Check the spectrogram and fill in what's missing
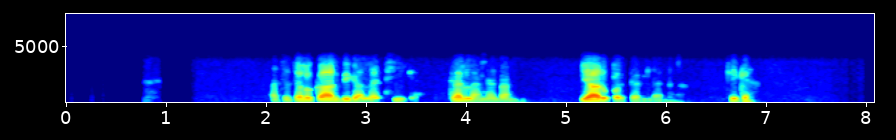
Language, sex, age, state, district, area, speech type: Dogri, male, 18-30, Jammu and Kashmir, Jammu, urban, conversation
